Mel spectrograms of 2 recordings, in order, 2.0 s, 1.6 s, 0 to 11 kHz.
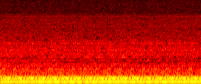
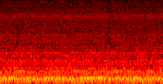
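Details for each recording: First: Stock 2002 Pontiac Trans Am WS6, 190,000 miles, check engine light on: low steady idle just after start with a faint occasional stumble, a mild misfire; brief possible lifter tick that went away. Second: Stock 2002 Pontiac Trans Am WS6, after new spark plugs fixed a misfire: smooth, even low idle hum with no stumbles or skips, running clean on all cylinders.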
